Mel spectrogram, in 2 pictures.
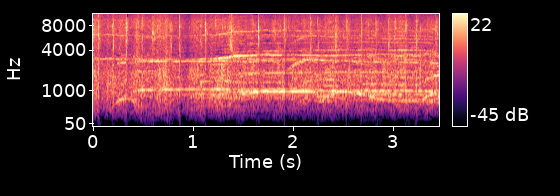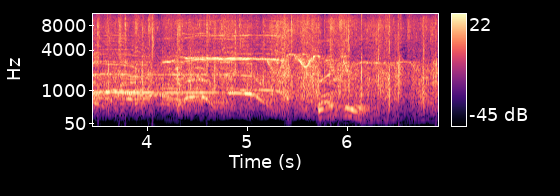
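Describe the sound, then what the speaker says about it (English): A political rally crowd at a taxpayer rally applauds steadily for Scott Walker, dense clapping with scattered cheers and shouts filling the whole stretch, loud and sustained, close and enveloping. "Big hand for Scott Walker."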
